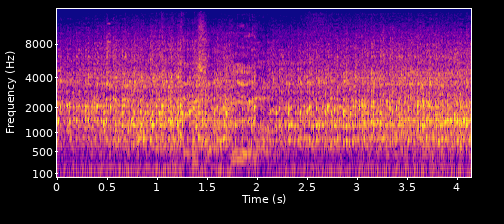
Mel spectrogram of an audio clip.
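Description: Mercedes-AMG GT's twin-turbo V8 idling at the exhaust with a steady low burble.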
